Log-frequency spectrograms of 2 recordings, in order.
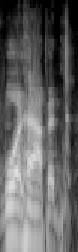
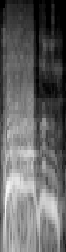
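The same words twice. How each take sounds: First: Low-voiced officer asking what happened; lieutenant. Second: High mock-wailing victim; dazed blast victim. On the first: Lieutenant jumps out of the truck to the blast, low voice. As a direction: drop low for the arriving lieutenant. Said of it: "The lieutenant shows up". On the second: Friend mocks a man splattered by a blast, high wail. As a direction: wail it high, hamming up the shock.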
